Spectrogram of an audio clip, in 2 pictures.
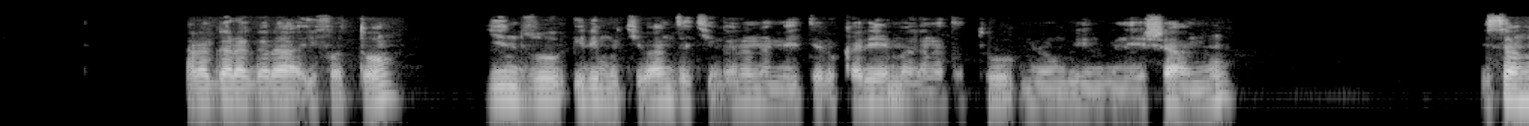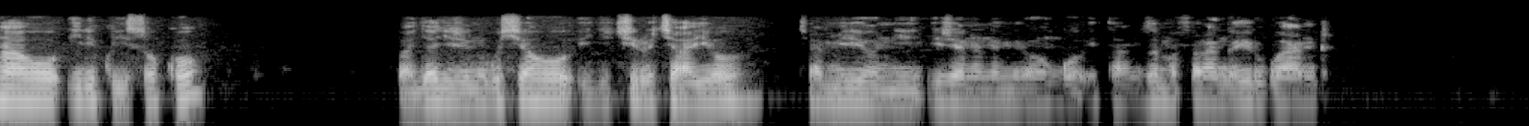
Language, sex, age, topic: Kinyarwanda, male, 36-49, finance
